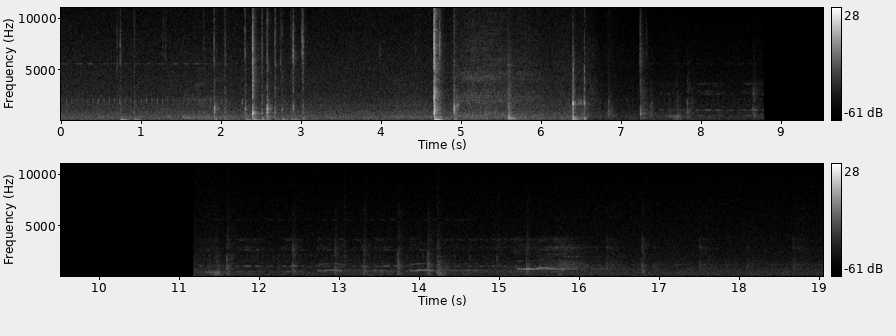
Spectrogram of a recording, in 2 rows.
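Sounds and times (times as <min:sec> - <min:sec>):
laptop keyboard typing: 0:00.5 - 0:03.2, 0:04.6 - 0:05.1.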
